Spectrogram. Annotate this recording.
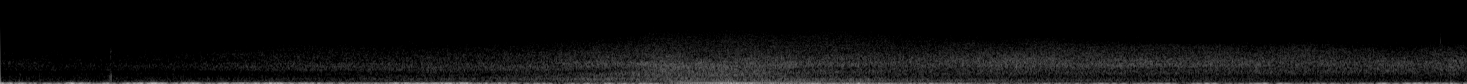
Cars driving past a parking area on Snake Pass A57 Sheffield - Manchester UK
Auto, Car, Cars, Driving, Road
